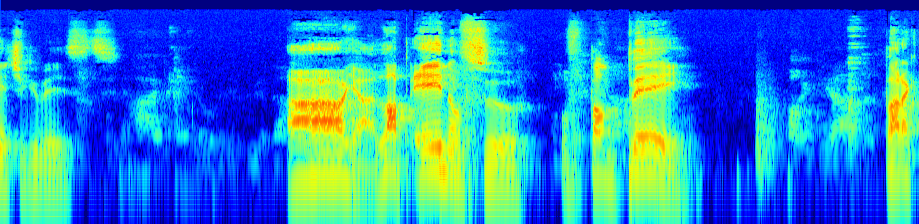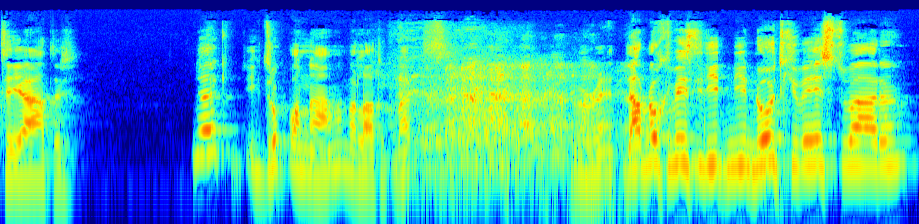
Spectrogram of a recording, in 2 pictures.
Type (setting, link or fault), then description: setting, live audience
